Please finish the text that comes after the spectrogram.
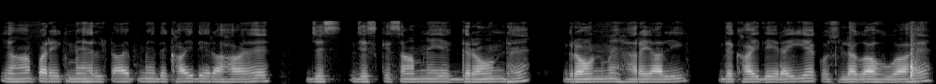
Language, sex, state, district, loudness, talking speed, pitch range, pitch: Hindi, male, Bihar, Darbhanga, -25 LUFS, 175 wpm, 125-135 Hz, 130 Hz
